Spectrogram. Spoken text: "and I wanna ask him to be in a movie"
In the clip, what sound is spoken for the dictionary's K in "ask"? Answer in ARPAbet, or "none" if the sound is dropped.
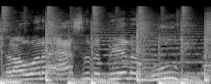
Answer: none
